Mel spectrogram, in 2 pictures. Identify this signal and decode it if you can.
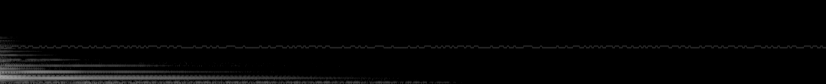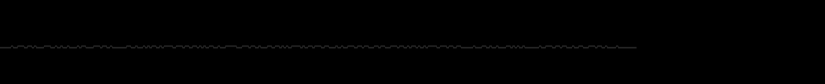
RTTY (45.45 baud, 170 Hz shift), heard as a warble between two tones, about 2200 Hz centre. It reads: … CQ CQ DE VU9QND VU9QND VU9QND PSE K AGN? AGN? PSE RPT UR CALL DE VU4ALW K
